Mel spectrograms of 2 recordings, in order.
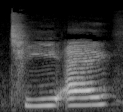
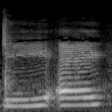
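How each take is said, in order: First: The syllable starts with a voiceless T sound. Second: The syllable starts with a voiced D sound. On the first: "some people pronounce it T A" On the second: "some people pronounce it Datev, like D A"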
